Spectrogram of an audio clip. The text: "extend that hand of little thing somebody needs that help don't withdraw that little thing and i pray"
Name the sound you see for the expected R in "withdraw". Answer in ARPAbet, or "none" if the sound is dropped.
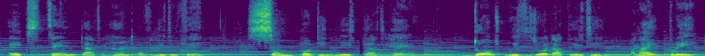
R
